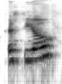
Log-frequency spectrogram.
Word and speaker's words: Basile: Maria Basile. I don't know. Yeah, Basil. Basil. Yep. The E is silent.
